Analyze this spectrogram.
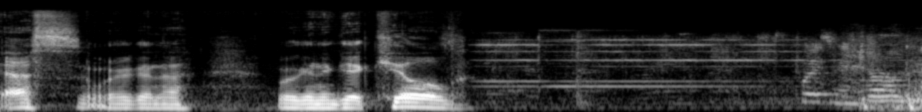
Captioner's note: phone ringing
